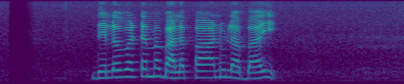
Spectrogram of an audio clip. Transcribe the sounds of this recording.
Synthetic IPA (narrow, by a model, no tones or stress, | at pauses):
d̪eloʋɐʈəməbɐlɐpaːnulɐbai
